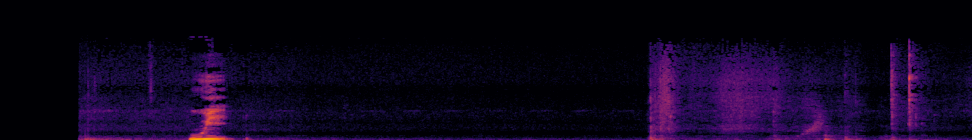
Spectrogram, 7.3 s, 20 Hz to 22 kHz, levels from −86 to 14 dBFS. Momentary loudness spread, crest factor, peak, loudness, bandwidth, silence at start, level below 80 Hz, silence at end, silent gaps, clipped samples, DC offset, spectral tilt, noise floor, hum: 29 LU; 22 dB; -2 dBFS; -14 LUFS; 14 kHz; 1.4 s; -64 dBFS; 5.6 s; none; under 0.1%; under 0.1%; -5.5 dB/octave; -68 dBFS; none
